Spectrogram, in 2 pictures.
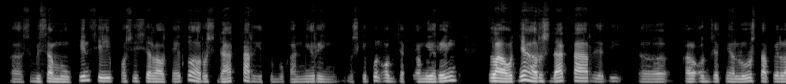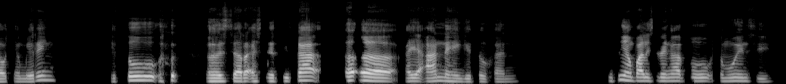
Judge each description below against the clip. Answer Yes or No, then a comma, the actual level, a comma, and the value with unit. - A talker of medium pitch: Yes, medium, 145 Hz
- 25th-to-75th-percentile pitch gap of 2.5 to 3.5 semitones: Yes, average, 2.9 semitones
